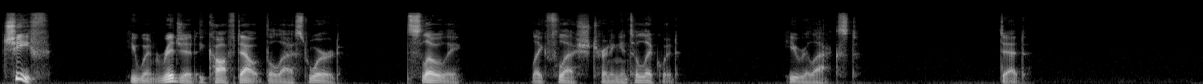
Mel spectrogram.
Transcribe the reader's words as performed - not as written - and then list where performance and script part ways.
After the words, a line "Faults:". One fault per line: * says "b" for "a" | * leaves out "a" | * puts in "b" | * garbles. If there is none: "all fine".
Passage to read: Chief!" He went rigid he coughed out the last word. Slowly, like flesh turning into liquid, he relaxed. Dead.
Chief!" He went rigid he coughed out the last word. Slowly, like flesh turning into liquid, he relaxed. Dead.
Faults:
all fine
